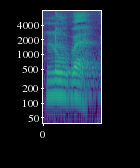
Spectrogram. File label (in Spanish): hoy, Otomí, hombre; Tiempo; Vocabulary; INALI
